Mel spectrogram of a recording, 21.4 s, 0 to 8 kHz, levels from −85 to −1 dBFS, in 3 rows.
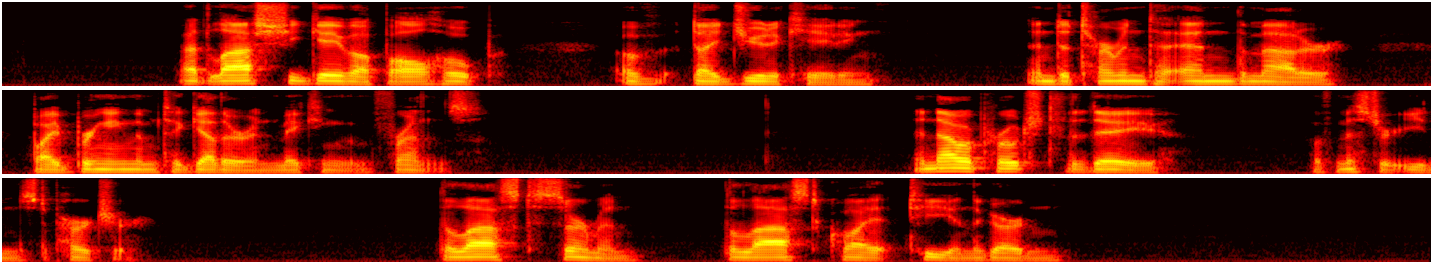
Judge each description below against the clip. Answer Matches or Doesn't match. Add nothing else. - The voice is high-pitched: Doesn't match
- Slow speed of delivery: Matches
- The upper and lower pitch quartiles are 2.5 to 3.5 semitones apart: Matches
